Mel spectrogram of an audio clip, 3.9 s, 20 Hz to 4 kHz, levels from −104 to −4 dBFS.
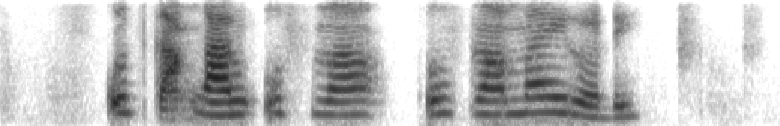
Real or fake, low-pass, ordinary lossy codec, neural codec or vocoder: fake; 3.6 kHz; Opus, 32 kbps; codec, 44.1 kHz, 2.6 kbps, DAC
